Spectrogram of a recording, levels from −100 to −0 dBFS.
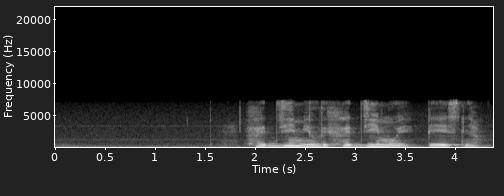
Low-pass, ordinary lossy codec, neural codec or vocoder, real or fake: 7.2 kHz; none; none; real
